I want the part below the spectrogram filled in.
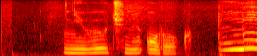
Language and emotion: Russian, neutral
